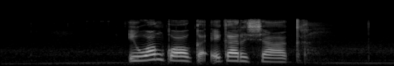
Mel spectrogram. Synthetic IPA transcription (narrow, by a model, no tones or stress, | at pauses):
iwaŋkɔka̰ʔɛkaɾiʃaːkḁ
